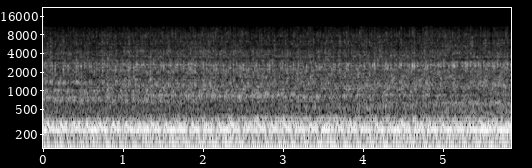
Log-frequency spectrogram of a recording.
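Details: Chevrolet Camaro ZL1 after a damaged spark plug was replaced: deep, even V8 burble with steady beats and no skips or stumbles, now running normal again. Normal idle.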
